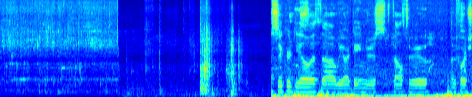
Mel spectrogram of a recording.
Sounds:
Water, Sink (filling or washing), Water tap

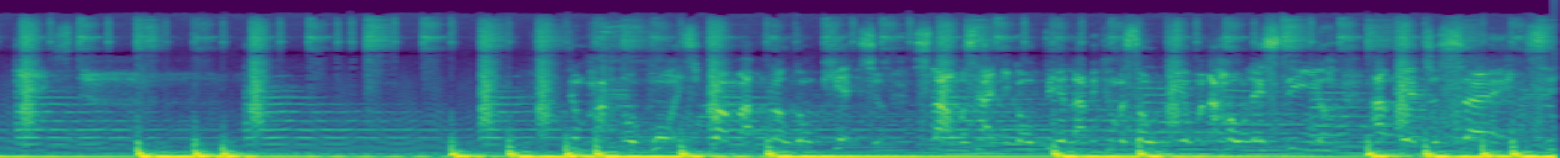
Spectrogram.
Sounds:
Music, Lullaby

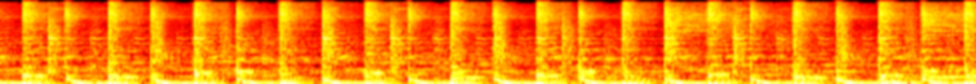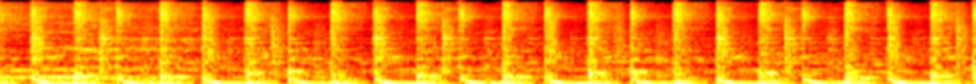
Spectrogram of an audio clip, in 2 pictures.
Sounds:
Music

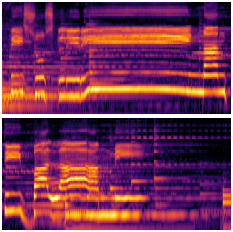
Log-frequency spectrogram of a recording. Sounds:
Music

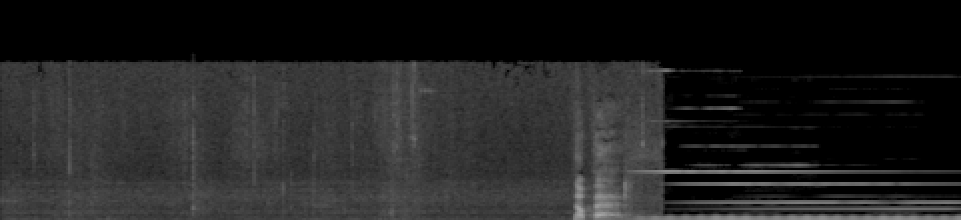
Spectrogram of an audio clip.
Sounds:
Speech

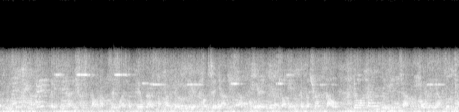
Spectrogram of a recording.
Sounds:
Speech

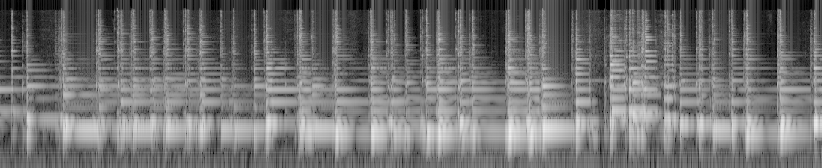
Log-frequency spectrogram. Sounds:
playing mandolin

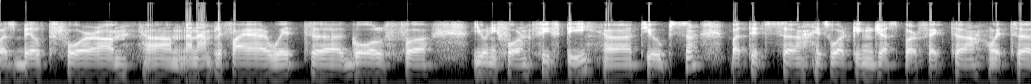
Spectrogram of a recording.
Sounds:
Speech

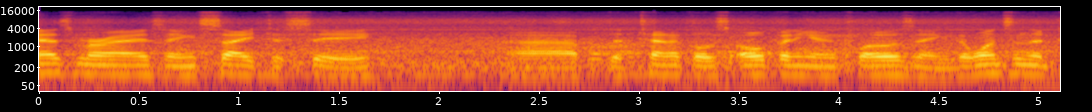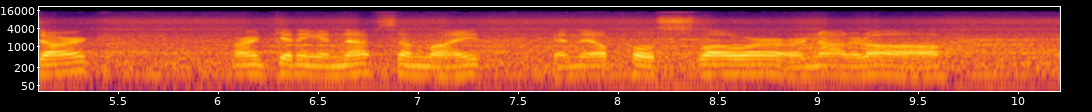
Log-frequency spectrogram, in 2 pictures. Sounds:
Speech

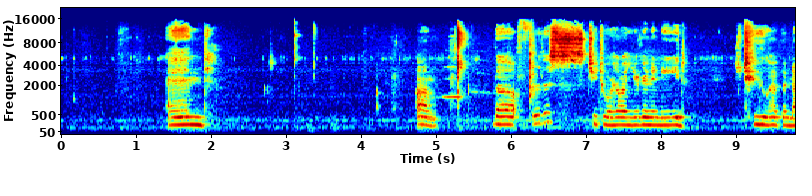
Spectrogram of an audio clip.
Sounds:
Speech

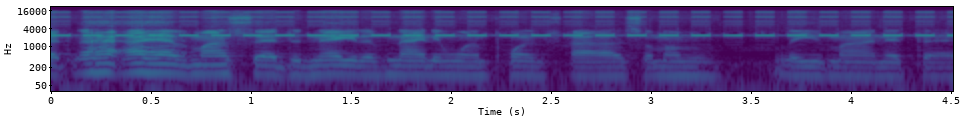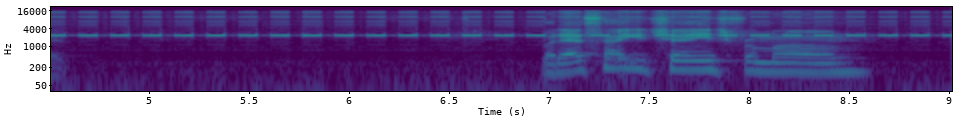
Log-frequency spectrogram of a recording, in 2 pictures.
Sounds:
Speech, inside a small room

